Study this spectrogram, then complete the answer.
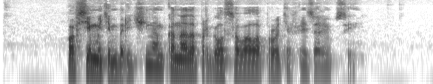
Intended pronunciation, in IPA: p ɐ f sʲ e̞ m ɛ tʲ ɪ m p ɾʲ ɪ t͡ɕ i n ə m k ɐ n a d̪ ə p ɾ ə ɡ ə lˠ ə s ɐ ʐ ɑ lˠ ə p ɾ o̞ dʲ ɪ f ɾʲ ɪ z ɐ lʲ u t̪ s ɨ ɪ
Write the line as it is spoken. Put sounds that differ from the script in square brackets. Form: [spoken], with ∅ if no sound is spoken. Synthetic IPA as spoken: p ɐ f sʲ e̞ m ɛ tʲ ɪ m p ɾʲ ɪ t͡ɕ i n ə m k ɐ n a d̪ ə p ɾ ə ɡ ə lˠ ə s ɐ [v] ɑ lˠ ə p ɾ o̞ [tʲ] ɪ f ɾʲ ɪ z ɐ lʲ u t̪ s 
